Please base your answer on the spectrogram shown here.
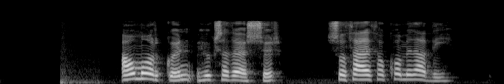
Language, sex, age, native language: Icelandic, female, 50-59, Icelandic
